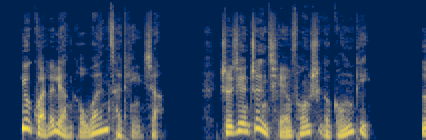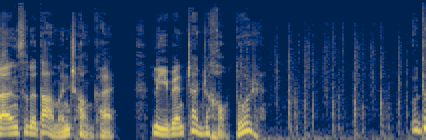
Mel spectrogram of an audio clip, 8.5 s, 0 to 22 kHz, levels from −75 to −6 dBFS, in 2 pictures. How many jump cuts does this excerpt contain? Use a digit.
0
